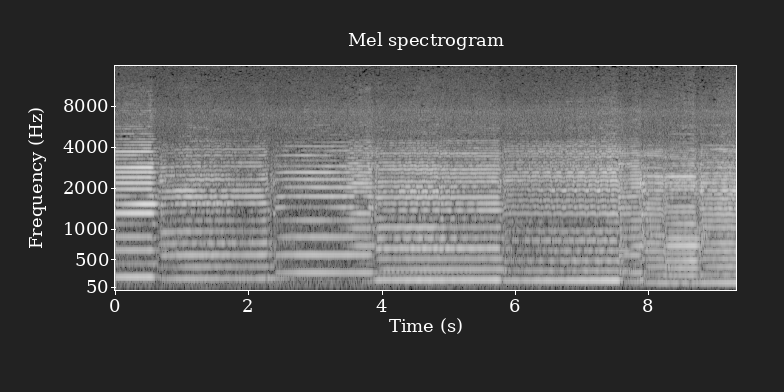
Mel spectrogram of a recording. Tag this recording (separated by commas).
Musical instrument, Music, Cello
